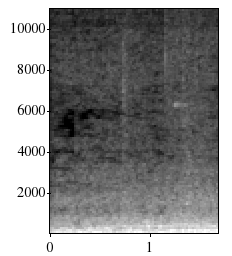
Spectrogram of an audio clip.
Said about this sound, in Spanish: ¿qué sucede? Nada. Nada, ahí se sigue tirando y se sigue tirando lo que es el agua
